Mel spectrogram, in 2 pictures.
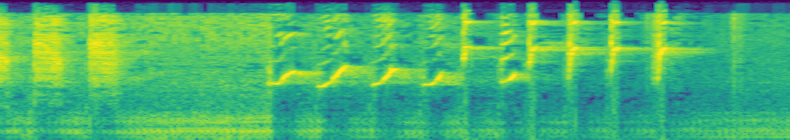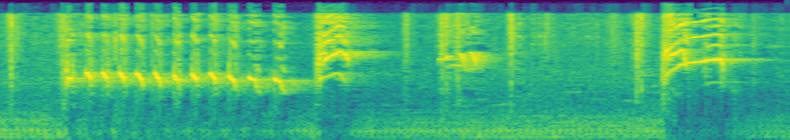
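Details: Greater green leafbird singing, as a lure for birds that have gone silent: varied sweet notes, upslurred whistles repeated in a quick series, then a fast run of chips, with sharp high flourishes between phrases.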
